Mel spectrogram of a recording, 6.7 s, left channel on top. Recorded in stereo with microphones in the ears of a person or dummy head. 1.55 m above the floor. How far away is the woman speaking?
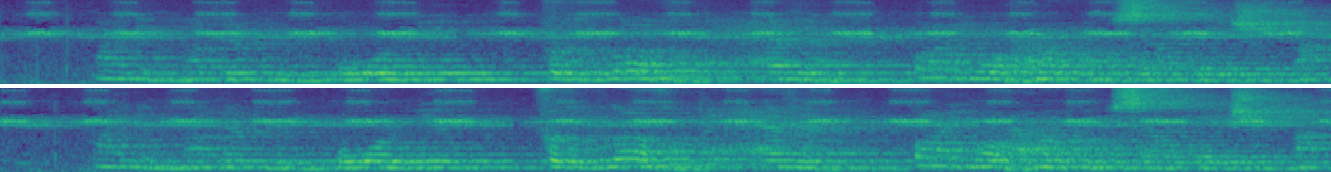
About 3.5 m.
